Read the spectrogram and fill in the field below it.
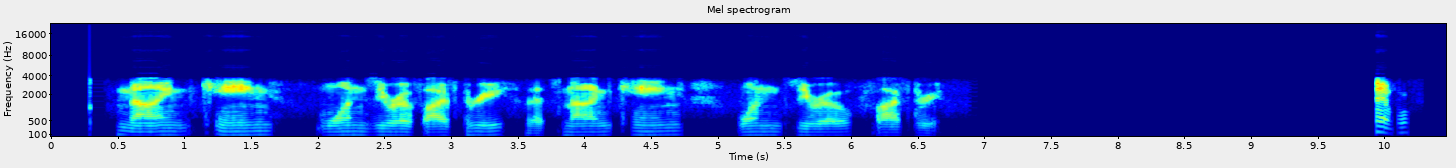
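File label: Dispatch, p25; WSO DISP 1; wake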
